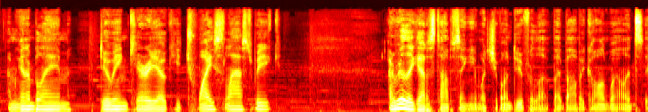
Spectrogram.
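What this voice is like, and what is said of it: Slightly worn, hoarse voice. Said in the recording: “My voice is a little bit shot.”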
